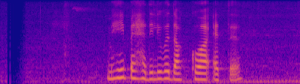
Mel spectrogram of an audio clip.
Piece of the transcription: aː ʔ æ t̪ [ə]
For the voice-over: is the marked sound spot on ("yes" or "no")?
yes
